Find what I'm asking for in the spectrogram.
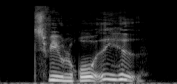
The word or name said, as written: tvivlrådighed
